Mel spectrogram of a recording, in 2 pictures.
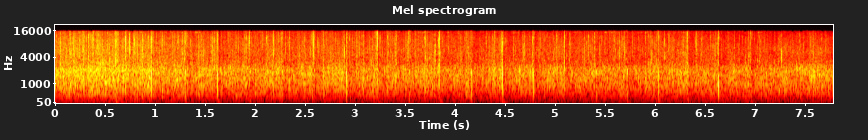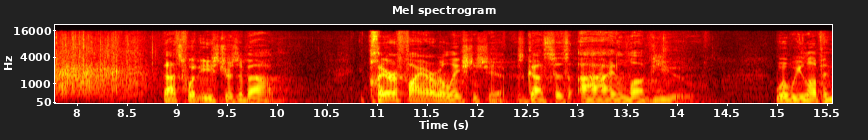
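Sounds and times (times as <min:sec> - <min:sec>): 
audience applause: 0:00.0 - 0:08.8
speech: 0:08.9 - 0:10.1, 0:10.9 - 0:14.2, 0:15.0 - 0:15.5.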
